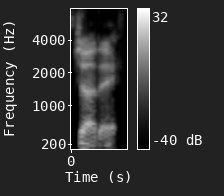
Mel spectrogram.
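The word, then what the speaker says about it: Jahdae: Um, the Broncos took uh Jiard Baron. Jiade Jiad Baron. I don't know how you pronounce his name. Oh, it's Jade.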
